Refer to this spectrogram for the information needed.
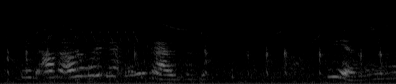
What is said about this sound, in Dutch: Zelfs de kippen snappen er niks van, nu jij het doet.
